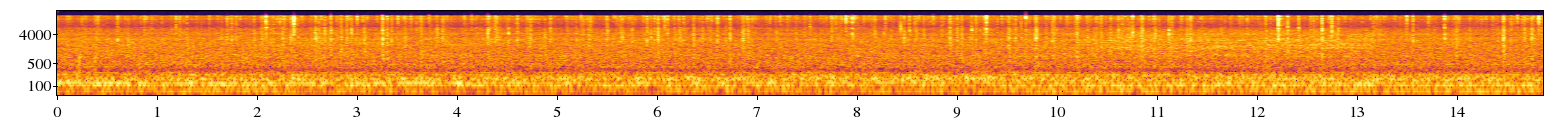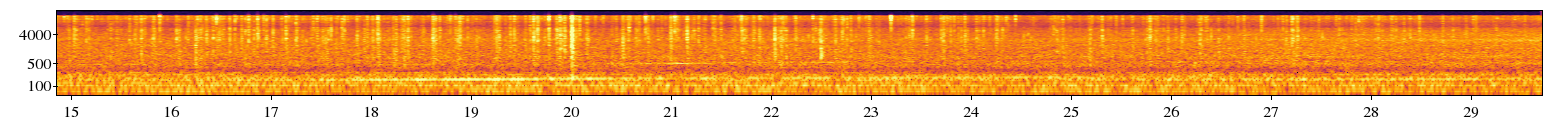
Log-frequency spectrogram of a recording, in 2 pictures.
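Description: Steady rain falling, an even hiss scattered with small ticks of drops, with a faint low hum underneath.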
